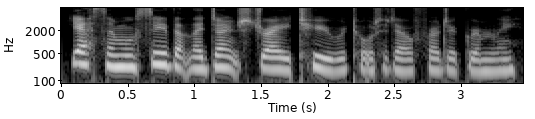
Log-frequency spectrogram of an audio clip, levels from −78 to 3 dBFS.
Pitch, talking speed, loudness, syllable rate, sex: 205 Hz, 210 wpm, -19 LUFS, 5.0 syllables/s, female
